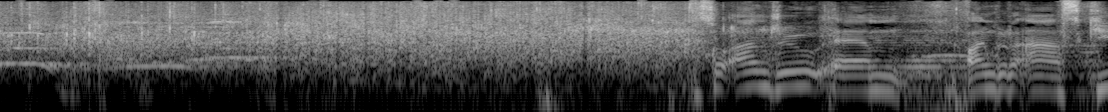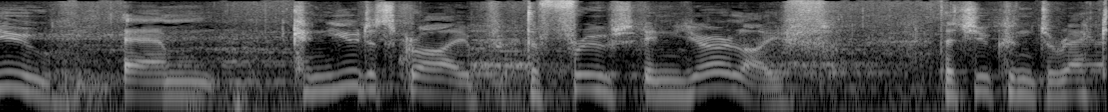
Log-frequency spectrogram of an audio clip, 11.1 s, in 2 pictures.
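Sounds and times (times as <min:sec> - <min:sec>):
applause: 0:00.0 - 0:04.1
speech: 0:03.6 - 0:11.0.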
